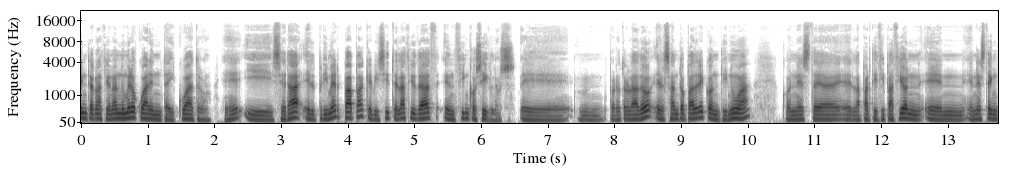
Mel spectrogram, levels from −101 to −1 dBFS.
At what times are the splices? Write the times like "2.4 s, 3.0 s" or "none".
2.0 s, 6.6 s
